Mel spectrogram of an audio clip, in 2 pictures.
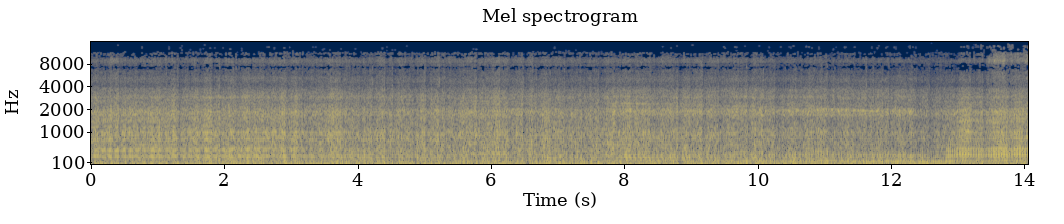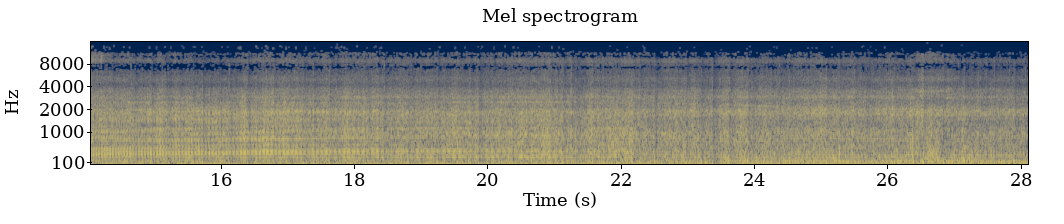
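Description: Kawasaki Ninja 250R's parallel-twin engine running under way, with heavy wind rush on a helmet-mounted microphone. About halfway through, the engine note dips sharply, then climbs steadily for several seconds as the bike accelerates, and eases off near the end.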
